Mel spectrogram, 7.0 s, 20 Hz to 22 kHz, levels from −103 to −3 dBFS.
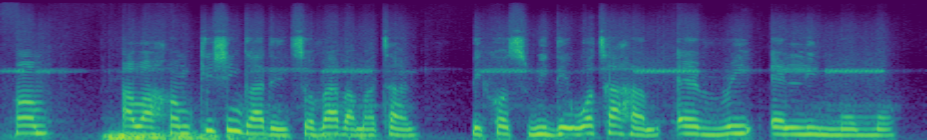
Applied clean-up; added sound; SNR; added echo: neural mask model RNNoise.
